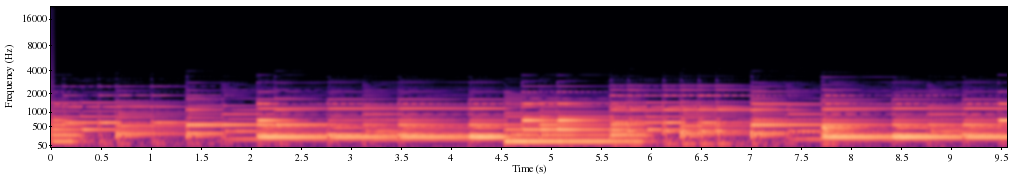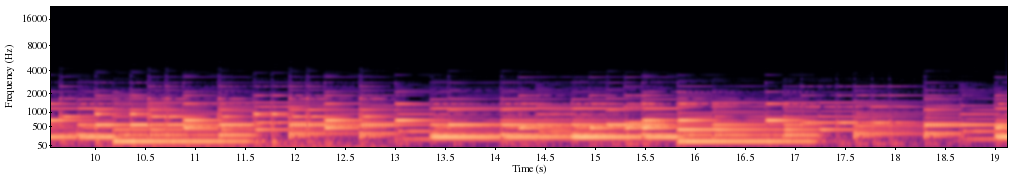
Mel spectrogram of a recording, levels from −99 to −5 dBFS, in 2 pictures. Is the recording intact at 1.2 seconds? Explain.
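No. Channel delay (comb filtering) runs throughout: one channel lags about 20 ms, and the mono sum cancels evenly spaced frequencies from around 20 Hz, sounding rough and slightly doubled.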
